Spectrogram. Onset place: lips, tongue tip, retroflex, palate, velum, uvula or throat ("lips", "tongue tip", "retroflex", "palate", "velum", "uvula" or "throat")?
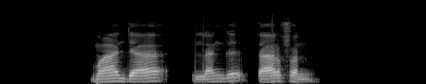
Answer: lips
